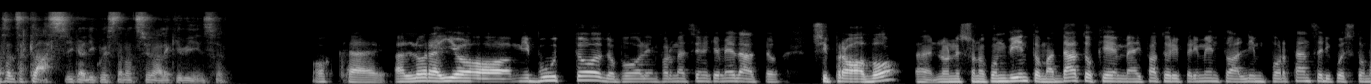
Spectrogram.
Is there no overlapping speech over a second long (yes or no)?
yes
